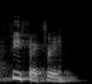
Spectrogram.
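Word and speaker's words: PH Factory: Is het V-Factory, is het? – Ja, Fee Factory. – En ik zou um, pie zeggen of iets dergelijks, maar goed. – Ja, in het Engels is het pie.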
